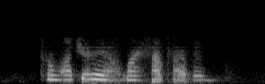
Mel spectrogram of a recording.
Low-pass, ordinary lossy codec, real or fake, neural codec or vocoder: 3.6 kHz; Opus, 24 kbps; fake; codec, 44.1 kHz, 0.9 kbps, DAC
